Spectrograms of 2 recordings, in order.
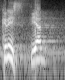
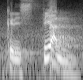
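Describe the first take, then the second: First: The stress is on the first syllable. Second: The stress is on the last syllable. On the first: This is the English way of saying the name. The speaker calls it wrong. "no es cristian como en el inglés" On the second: This is the Danish way of saying the name. The speaker calls it right. "se pronuncia como con una tilde en la A"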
